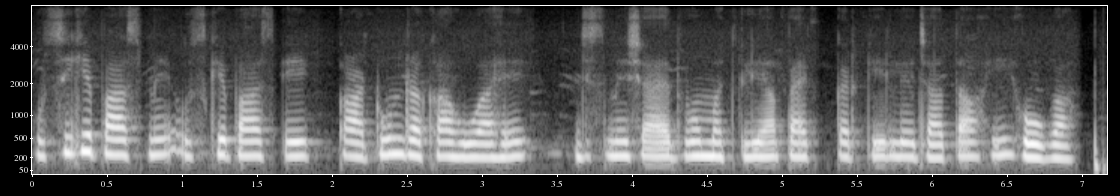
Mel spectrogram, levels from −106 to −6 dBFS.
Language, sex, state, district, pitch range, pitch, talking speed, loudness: Hindi, female, Rajasthan, Jaipur, 210-230 Hz, 220 Hz, 175 wpm, -17 LUFS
